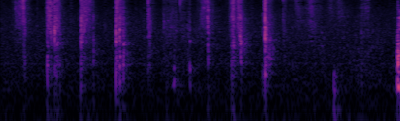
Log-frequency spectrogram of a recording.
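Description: A deck of tarot cards being shuffled by hand: a run of irregular short flicks and snaps of card stock.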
